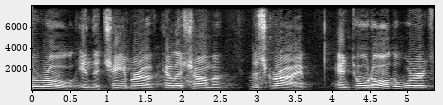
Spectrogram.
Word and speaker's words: Elishama: took it out of elishama or elash Elish the scribes chamber I've heard pronounced elishama and jeudi read it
